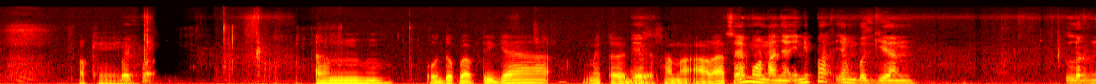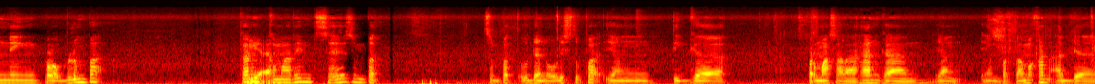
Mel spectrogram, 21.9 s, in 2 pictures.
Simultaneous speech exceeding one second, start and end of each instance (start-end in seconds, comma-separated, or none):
none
